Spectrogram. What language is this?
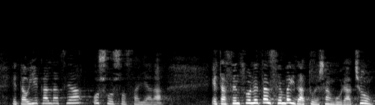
Basque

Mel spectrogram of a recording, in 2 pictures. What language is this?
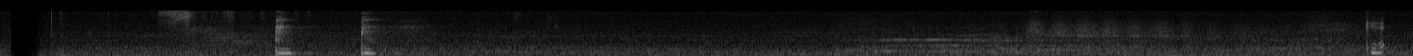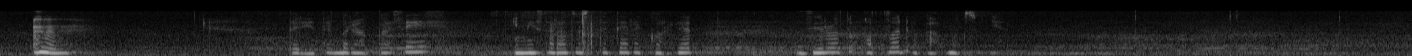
Sundanese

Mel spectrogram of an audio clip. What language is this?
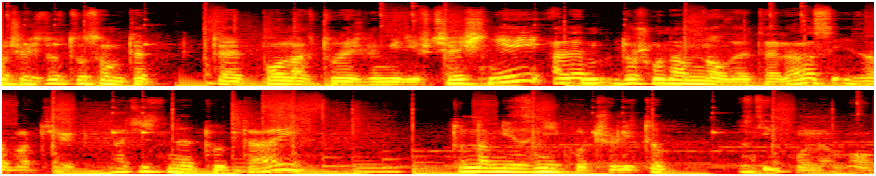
Polish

